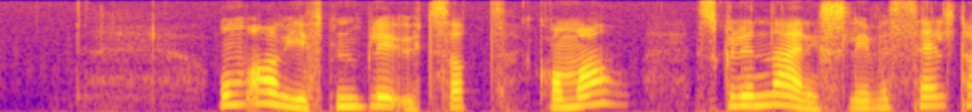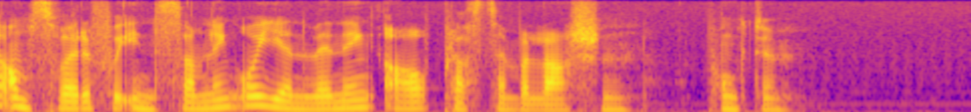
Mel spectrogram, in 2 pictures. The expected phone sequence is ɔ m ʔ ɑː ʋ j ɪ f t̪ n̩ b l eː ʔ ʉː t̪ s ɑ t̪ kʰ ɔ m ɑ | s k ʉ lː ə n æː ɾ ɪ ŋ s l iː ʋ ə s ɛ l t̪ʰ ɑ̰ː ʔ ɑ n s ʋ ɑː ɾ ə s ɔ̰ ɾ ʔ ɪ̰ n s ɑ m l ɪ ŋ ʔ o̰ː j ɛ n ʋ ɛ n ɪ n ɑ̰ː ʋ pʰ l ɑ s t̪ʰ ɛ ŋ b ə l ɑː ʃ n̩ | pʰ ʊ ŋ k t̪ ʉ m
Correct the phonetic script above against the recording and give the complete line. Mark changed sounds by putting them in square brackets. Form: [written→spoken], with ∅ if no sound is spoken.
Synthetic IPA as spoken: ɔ m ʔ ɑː ʋ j ɪ f t̪ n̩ b l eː ʔ ʉː t̪ s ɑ t̪ kʰ ɔ m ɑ | s k ʉ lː ə n æː ɾ ɪ ŋ s l iː ʋ ə s ɛ l t̪ʰ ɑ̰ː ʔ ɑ n s ʋ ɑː ɾ ə [s→f] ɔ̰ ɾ ʔ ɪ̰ n s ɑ m l ɪ ŋ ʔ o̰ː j ɛ n ʋ ɛ n ɪ [n→ŋ] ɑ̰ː ʋ pʰ l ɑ s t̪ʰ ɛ [ŋ→m] b [ə→ɑ] l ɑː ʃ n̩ | pʰ ʊ ŋ k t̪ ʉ m

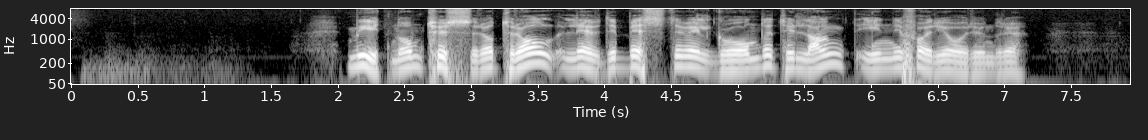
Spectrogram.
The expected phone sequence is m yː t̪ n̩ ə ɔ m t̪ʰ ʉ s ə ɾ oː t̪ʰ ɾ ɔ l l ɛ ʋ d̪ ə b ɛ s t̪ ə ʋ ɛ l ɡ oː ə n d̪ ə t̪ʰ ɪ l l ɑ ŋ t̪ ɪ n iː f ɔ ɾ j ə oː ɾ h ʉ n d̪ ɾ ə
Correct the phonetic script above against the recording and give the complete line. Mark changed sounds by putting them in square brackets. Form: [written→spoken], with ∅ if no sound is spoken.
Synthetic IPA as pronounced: m yː t̪ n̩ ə ɔ m t̪ʰ ʉ s ə ɾ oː t̪ʰ ɾ ɔ l l ɛ ʋ d̪ ə b ɛ s t̪ ə ʋ ɛ l ɡ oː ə n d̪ ə t̪ʰ ɪ l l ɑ ŋ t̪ ɪ n iː f ɔ ɾ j ə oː ɾ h ʉ n d̪ ɾ ə

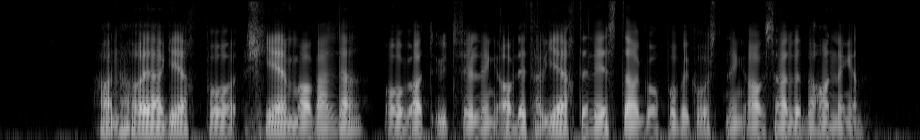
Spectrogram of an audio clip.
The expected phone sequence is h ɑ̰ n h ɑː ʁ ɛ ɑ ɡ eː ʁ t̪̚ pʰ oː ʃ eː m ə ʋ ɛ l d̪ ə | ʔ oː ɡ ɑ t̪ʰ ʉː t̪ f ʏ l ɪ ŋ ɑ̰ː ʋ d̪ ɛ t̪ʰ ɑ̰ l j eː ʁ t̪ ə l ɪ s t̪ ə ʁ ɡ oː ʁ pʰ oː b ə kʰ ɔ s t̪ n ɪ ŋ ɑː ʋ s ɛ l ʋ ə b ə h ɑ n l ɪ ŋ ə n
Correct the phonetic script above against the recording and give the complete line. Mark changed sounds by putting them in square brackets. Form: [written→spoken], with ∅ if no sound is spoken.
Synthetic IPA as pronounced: h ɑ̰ n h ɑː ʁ ɛ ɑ ɡ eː ʁ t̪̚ pʰ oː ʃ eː m [ə→ɑ] ʋ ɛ l d̪ ə | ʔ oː ɡ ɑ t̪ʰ ʉː t̪ f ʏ l ɪ ŋ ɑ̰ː ʋ d̪ ɛ t̪ʰ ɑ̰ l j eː ʁ t̪ ə l ɪ s t̪ ə ʁ ɡ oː ʁ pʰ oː b ə kʰ ɔ s t̪ n ɪ ŋ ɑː ʋ s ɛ l ʋ ə b ə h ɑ n l ɪ ŋ ə n

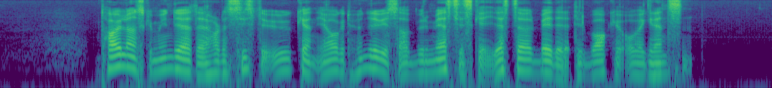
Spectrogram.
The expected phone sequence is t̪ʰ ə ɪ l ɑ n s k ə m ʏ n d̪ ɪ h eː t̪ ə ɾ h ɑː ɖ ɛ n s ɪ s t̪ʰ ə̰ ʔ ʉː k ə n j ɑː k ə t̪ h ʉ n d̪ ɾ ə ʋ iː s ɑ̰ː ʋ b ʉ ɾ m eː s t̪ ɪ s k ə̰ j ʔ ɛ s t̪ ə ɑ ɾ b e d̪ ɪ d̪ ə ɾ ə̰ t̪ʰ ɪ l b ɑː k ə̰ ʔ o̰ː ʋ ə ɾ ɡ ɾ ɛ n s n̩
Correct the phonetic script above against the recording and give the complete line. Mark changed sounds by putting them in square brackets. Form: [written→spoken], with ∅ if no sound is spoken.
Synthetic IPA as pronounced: t̪ʰ [ə→ɑ] ɪ l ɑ n s k ə m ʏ n d̪ ɪ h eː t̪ ə ɾ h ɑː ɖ ɛ n s ɪ s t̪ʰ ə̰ ʔ ʉː k ə n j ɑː [k→ɡ] ə t̪ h ʉ n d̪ ɾ ə ʋ iː s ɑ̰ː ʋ b ʉ ɾ m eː s t̪ ɪ s k ə̰ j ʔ ɛ s t̪ ə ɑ ɾ b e [d̪→∅] ɪ d̪ ə ɾ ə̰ t̪ʰ ɪ l b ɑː k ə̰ ʔ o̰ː ʋ ə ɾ ɡ ɾ ɛ n s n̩

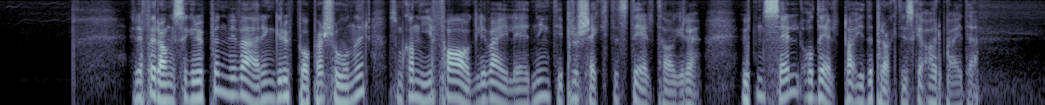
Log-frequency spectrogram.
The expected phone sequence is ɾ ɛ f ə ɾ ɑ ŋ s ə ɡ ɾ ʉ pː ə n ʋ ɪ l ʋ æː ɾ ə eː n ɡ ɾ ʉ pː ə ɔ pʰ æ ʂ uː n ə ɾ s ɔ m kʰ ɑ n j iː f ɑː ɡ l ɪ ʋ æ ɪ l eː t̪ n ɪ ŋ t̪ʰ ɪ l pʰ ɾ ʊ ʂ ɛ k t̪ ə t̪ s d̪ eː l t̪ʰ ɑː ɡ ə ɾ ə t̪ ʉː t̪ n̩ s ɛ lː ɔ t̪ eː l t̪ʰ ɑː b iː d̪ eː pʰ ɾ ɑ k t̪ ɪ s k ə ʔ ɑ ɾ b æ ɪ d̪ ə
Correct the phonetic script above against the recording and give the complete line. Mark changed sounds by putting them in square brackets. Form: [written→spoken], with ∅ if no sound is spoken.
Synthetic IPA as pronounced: ɾ ɛ f ə ɾ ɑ ŋ s ə ɡ ɾ ʉ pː ə n ʋ ɪ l ʋ æː ɾ ə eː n ɡ ɾ ʉ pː ə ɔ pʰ æ ʂ uː n ə ɾ s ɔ m kʰ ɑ n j iː f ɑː ɡ l ɪ ʋ æ ɪ l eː [t̪→d̪] n ɪ ŋ t̪ʰ ɪ l pʰ ɾ ʊ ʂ ɛ k t̪ ə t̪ s d̪ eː l t̪ʰ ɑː ɡ ə ɾ ə [t̪→∅] ʉː t̪ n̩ s ɛ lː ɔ [t̪→d̪] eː l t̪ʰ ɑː [b→∅] iː d̪ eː pʰ ɾ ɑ k t̪ ɪ s k ə ʔ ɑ ɾ b æ ɪ d̪ ə

